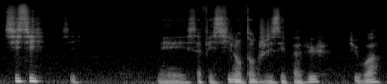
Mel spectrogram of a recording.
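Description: A man voicing a shy, anxious young man who speaks softly and hesitantly in an audiobook story. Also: low-pitched, lively intonation, moderate pace, husky, big-room sound. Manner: hesitant, soft-spoken.

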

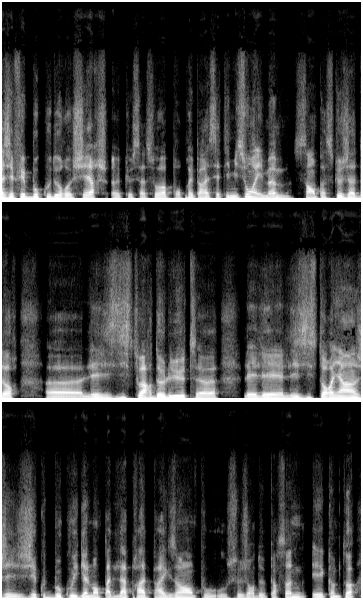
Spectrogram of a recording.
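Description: A man's voice: medium pitch, a little mellow, no echo, clean studio sound. A man in his thirties from France hosting a wrestling interview podcast, talking eagerly with many fillers and restarts. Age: 30s. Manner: hesitant, filler-heavy, eager. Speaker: podcast host, commentator.

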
